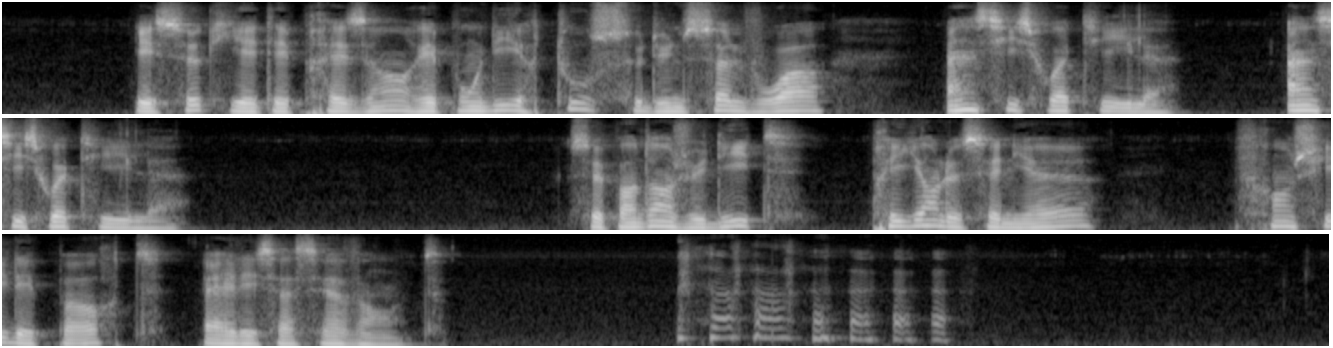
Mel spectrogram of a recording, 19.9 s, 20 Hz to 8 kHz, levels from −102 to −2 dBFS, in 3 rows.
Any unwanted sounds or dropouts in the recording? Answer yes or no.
yes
